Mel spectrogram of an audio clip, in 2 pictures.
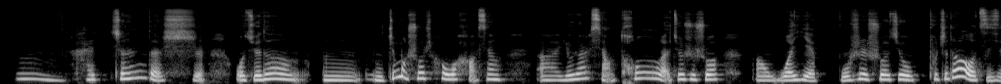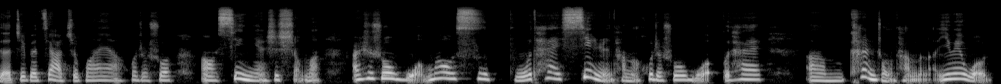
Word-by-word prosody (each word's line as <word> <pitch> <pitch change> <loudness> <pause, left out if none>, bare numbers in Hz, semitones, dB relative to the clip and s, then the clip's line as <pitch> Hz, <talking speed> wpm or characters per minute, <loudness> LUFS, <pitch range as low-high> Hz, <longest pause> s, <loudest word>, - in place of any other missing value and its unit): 嗯， 235 -8 -5
还 220 -1 -4 0.2
真 275 +4 +1
的 245 - +2
是， - - -4 0.3
我 200 - +2
觉 205 +1 +4
得， 235 - +5 0.5
嗯， 195 -1 0
你 210 -5 -2
这 290 - -2
么 355 -5 +4
说 275 +1 +1
之 270 - -11
后 255 0 0
我 235 - +5
好 - - -5
像， 230 +1 0 0.3
呃， 200 0 -3
有 205 +2 +2
点 250 +3 +3
儿 - - -5
想 270 -8 -2
通 275 +3 -1
了。 220 - +3
就 235 +3 +1
是 230 -1 +1
说， 230 +1 +3 0.3
呃， 190 - -3 0.2
我 190 +1 +4
也 200 -4 +4 0.2
不 185 +1 0
是 240 +3 +3
说 225 0 +3
就 220 -1 +5 0.2
不 235 - -3
知 240 - -2
道 330 - +7
自 185 - -5
己 180 - -3
的 - - +3
这 185 - -3
个 175 -2 0
价 175 0 -1
值 170 - -6
观 185 +2 -4
呀， 185 -1 -6
或 200 - -5
者 180 -1 -6
说， 190 +2 -3 0.3
呃， 185 -1 -1
信 225 +5 +4
念 180 0 -1
是 185 - -5
什 - - -5
么， - - -4 0.3
而 220 - +1
是 275 +3 +2
说 275 0 +4
我 230 -4 +1
貌 260 +6 +2
似 260 -3 0 0.2
不 180 +5 0
太 280 0 -2
信 290 +5 +2
任 220 0 +1
它 185 -5 -8
们， 165 +4 -4
或 190 - -1
者 205 - +2
说 205 +3 0
我 - - -2
不 - - 0
太， 225 +1 -1 0.4
嗯， 170 -1 -1
看 345 -11 +2
重 215 - -2
它 - - -7
们 210 - -3
了。 230 - -15
因 225 +4 +3
为 255 0 +3
我 220 -2 +2
220 Hz, 250 characters per minute, -20 LUFS, 190-250 Hz, 0.5 s, 道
